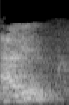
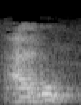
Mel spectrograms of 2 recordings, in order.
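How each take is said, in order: First: The d sound is followed by an i vowel. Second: The d sound is followed by a u vowel. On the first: The speaker calls it wrong. "بعض المبتدئين يقرأها بكسر الدال" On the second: The speaker calls it right. "العين مفتوحة والدال مضمومة والواو مشددة"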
